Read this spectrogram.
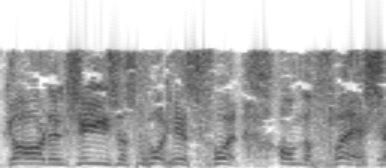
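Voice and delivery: high, loud shouted preaching over music; full-force preaching. Acted. Pastor urging the congregation to rise, shouted preaching. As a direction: preach it out to the whole church, climbing.

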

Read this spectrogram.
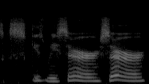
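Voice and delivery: high, soft imitation of a lady calling; little voice. Lady approaching a man who is packing up, little voice. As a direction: lightly voice a small, high plea for attention. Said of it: "I hear this little voice".

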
